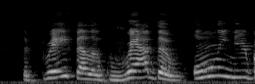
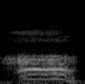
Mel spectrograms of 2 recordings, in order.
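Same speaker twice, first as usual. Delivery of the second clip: mock gasp; 3 dB quieter than usual. Reacting to story moral.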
